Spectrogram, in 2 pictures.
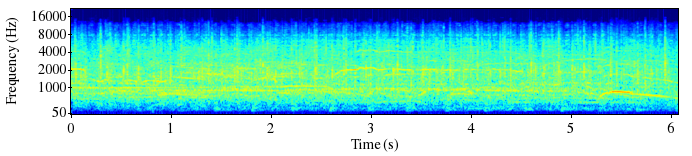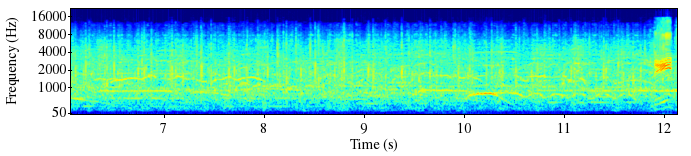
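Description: A soccer stadium crowd at a Hartford Athletic versus Pittsburgh Riverhounds match roars and cheers after a goal, a broad sustained wash of voices, with commentators talking over it.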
